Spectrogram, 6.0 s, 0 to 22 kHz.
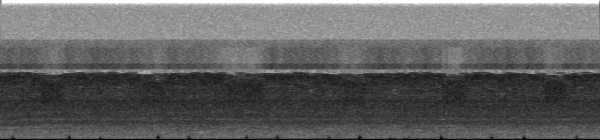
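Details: Own heart sounds recorded on a timer while napping, lying on the back (supine) rather than the usual face-down position: regular low thumps about 70 a minute over a steady low hum; normal heartbeat during sleep.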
